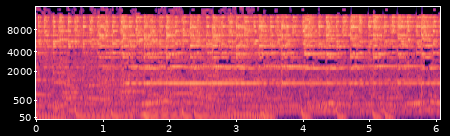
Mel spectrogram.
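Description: Brass temple bell at a shrine entrance rung over and over by devotees, quick clanging strikes with a bright ringing that carries on between them.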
